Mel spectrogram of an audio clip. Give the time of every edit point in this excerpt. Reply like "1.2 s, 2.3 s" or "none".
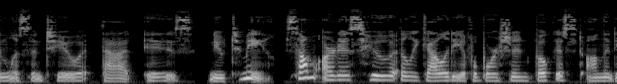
2.7 s, 4.0 s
